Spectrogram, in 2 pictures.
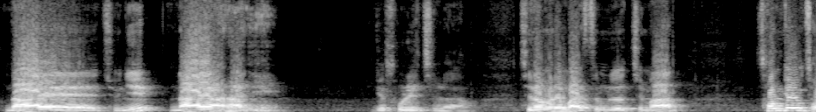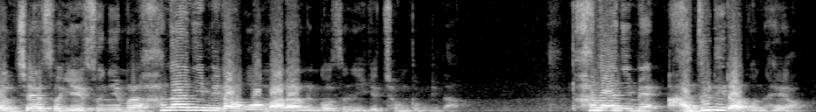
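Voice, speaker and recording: Lively, higher-voiced male pastor. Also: brisk. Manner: storytelling, acts out quotes, lightly humorous. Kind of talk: conversational sermon.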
